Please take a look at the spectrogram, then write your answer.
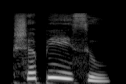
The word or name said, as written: ಕ್ಷಪಿಯಿಸು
